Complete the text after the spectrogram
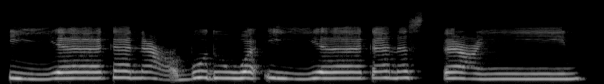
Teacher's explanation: آئین وسطی حلق سے نکل رہی ہے لیکن اس کی کھلی ہوئی آواز ہے باہر کی طرف نکل رہی ہے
